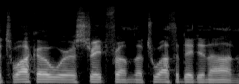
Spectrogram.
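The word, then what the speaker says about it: Tuatha Dé Danann: were straight from the tuata de Dinan right pretty close yes did I say that correctly I think too often to Donna is the way it's usually pronounced I was I was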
